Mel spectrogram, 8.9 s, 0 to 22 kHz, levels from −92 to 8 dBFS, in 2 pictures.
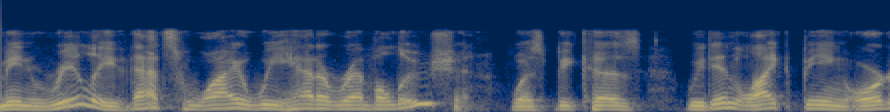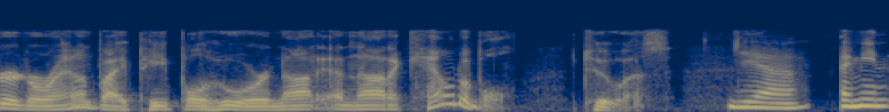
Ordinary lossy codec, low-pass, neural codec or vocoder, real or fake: Opus, 32 kbps; 7.2 kHz; none; real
